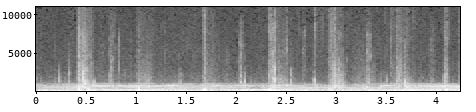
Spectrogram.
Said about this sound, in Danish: På Bispetorv foran Aarhus Teater er der mørkt og koldt og mennesketomt. Og så alligevel ikke. Pludselig kan man høre skridt på vej mod teatrets fortrappe.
